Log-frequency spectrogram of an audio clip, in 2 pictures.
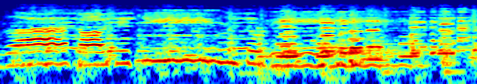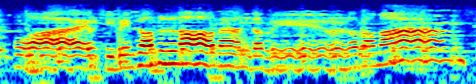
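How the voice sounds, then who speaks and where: A high-voiced singer crooning with a 1930s dance band on an old radio recording. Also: male voice, extremely slow, long pauses, dull audio, over music.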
